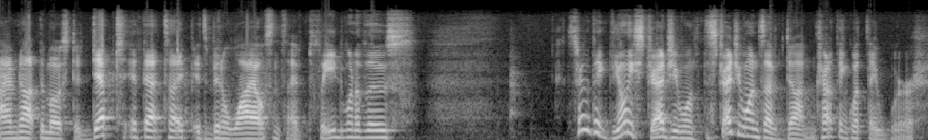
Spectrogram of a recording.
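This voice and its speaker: Over a quiet background, a man talks at a fairly quick pace in a fairly high, somewhat breathy voice, his tone dark, mellow and relaxed, his intonation lively. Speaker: hobbyist model sculptor. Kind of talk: casual work-along commentary. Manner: relaxed, meandering.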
